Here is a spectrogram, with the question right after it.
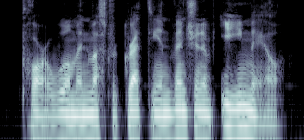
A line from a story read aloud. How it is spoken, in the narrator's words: muttered Derek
